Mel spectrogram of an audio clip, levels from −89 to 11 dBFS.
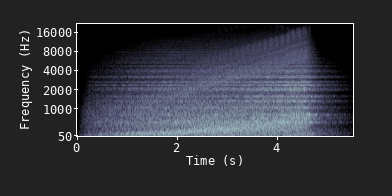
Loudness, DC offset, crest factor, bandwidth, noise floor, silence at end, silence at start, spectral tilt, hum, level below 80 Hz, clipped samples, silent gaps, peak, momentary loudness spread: -22 LUFS; under 0.1%; 16 dB; 20 kHz; -55 dBFS; 0.5 s; 0.25 s; -5 dB/octave; none; -38 dBFS; under 0.1%; none; -8 dBFS; 17 LU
